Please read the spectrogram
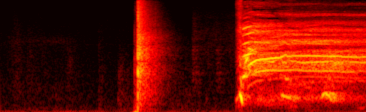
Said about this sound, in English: So that's my riding crop, and then I've got a little flogger.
